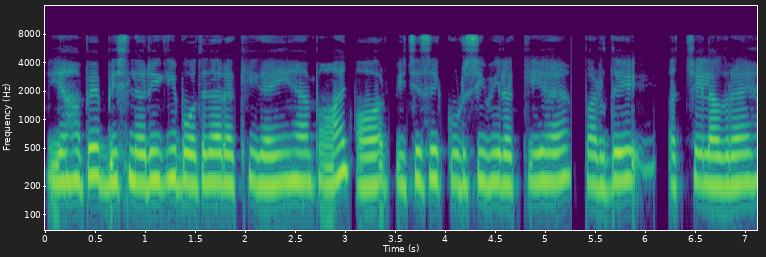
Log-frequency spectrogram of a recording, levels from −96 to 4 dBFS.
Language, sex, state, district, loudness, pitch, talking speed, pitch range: Hindi, female, Uttar Pradesh, Muzaffarnagar, -18 LUFS, 220 Hz, 175 wpm, 215-230 Hz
